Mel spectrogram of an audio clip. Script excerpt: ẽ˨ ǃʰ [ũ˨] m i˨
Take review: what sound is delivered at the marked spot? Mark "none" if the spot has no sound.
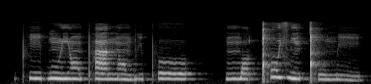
u˨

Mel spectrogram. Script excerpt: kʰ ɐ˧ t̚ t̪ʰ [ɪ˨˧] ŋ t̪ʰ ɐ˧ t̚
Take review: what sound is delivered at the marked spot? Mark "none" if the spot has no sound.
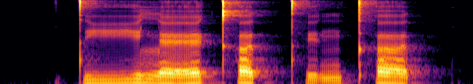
ɪ˨˧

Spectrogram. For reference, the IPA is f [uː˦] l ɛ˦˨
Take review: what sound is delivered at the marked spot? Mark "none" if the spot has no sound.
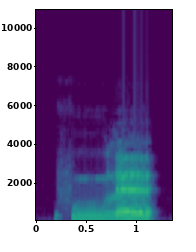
uː˦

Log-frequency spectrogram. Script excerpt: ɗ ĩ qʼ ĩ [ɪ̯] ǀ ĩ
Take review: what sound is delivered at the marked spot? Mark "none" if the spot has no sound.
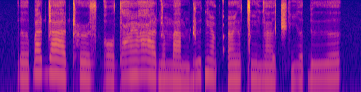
ə̯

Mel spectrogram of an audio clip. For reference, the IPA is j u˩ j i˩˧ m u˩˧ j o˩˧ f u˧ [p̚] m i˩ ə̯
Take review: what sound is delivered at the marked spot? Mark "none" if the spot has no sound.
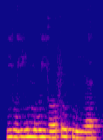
p̚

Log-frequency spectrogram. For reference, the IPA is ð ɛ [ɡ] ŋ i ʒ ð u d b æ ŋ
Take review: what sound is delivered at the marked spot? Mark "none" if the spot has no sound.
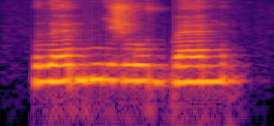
b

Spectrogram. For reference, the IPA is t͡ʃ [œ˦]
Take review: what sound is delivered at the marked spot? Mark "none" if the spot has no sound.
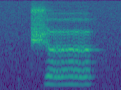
œ˦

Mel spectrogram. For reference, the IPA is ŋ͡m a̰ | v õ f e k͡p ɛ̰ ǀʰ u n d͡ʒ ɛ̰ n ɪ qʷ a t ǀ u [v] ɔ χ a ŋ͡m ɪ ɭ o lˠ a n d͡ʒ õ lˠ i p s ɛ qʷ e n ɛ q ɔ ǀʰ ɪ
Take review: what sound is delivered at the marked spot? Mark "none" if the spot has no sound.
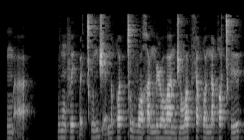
v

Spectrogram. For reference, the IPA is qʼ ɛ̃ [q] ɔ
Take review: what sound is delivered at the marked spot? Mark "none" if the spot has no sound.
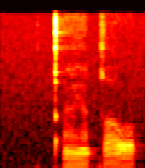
q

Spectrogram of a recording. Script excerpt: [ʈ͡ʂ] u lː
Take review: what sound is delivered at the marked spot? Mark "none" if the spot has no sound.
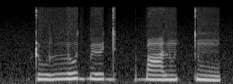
ʈ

